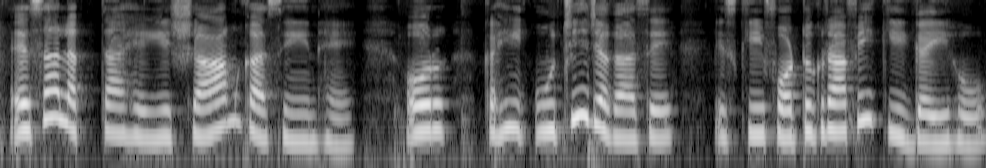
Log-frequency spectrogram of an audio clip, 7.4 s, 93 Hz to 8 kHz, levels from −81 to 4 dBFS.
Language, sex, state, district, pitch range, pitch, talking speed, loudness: Hindi, female, Madhya Pradesh, Bhopal, 215-260 Hz, 235 Hz, 145 wpm, -17 LUFS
